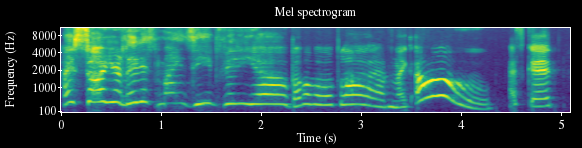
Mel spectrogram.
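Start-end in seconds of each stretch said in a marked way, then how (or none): none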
